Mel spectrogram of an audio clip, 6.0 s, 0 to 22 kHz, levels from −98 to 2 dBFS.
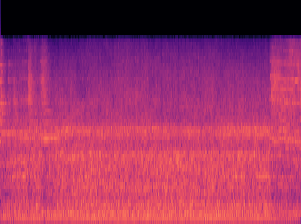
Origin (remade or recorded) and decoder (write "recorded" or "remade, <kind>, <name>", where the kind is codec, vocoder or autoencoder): recorded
